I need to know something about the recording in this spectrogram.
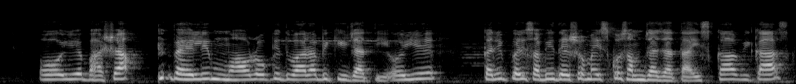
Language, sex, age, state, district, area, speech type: Hindi, female, 60+, Madhya Pradesh, Ujjain, urban, spontaneous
